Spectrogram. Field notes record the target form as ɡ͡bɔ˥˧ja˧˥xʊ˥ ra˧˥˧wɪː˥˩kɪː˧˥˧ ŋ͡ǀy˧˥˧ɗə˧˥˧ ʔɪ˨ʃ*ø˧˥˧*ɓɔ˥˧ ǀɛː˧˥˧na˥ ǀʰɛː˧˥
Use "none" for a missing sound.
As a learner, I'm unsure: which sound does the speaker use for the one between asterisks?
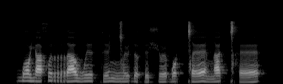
ø˧˥˧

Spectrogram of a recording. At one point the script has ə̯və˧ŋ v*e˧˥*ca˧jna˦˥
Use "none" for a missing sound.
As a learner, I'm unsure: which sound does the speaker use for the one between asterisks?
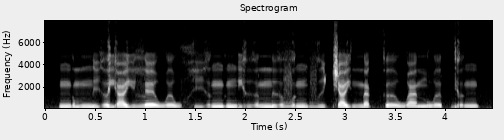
ɨ˧˥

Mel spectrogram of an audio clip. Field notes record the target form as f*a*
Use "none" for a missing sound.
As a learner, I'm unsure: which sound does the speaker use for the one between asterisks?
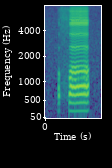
a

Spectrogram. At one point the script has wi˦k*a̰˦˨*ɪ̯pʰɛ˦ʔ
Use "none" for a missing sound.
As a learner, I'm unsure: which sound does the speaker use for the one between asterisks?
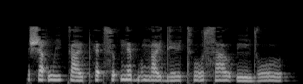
a˨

